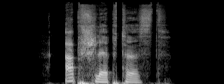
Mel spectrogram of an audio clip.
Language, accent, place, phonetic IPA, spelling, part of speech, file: German, Germany, Berlin, [ˈapˌʃlɛptəst], abschlepptest, verb, De-abschlepptest.ogg
- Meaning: inflection of abschleppen: 1. second-person singular dependent preterite 2. second-person singular dependent subjunctive II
